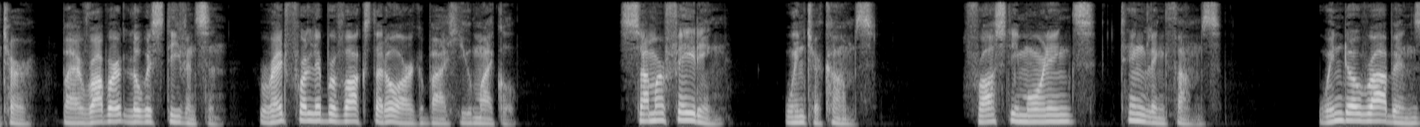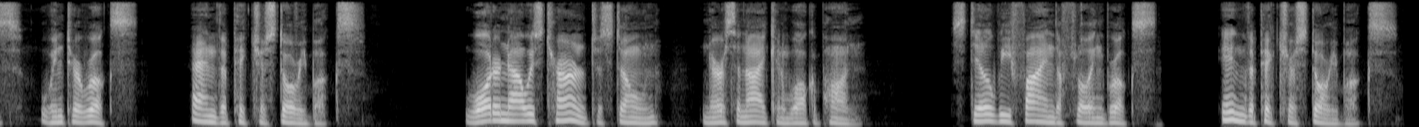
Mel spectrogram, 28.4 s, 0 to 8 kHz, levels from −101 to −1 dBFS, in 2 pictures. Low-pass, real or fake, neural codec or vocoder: 7.2 kHz; real; none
